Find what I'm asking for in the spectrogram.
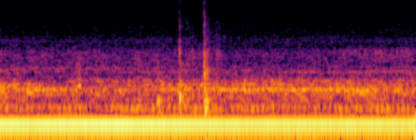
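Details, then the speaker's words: Kenmore top-loader washer that wouldn't spin, after zip-tie repair of the cracked lid switch case: steady, even motor hum with no grinding or knocking as the washer spins normally. "good click I'm gonna try it out plug it back in and hear it spin"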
